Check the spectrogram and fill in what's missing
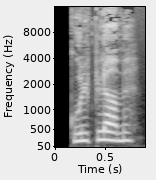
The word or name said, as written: guldblomme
